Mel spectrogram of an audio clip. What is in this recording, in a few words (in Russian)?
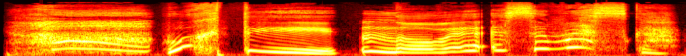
devushka sms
